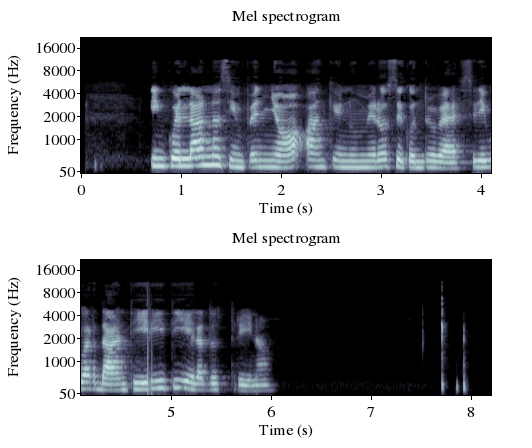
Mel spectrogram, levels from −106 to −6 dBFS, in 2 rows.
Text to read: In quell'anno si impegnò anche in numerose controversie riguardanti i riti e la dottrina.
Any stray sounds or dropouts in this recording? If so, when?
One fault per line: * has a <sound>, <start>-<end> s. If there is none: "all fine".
all fine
